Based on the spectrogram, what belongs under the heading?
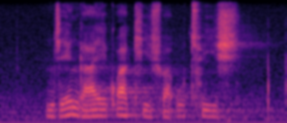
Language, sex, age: Zulu, male, 20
